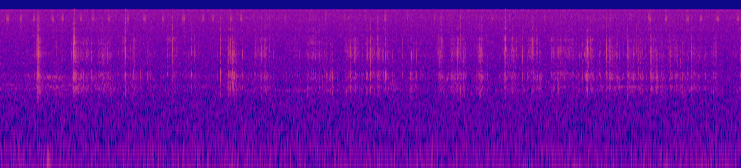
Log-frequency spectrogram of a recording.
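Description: Faint, irregular crinkling and rustling of newspaper as gloved hands rub and pull fat and membrane off a muskrat hide while fleshing it.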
